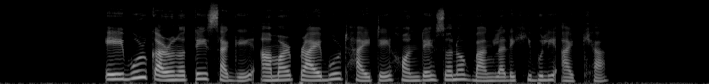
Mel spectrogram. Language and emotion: Assamese, neutral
